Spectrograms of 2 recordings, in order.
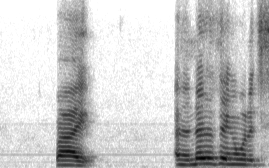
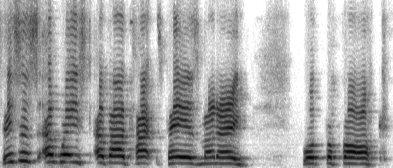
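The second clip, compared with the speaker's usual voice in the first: higher-pitched exasperated protest; indignant outburst; 5 semitones higher, 5 dB louder than usual. Real, not acted. Streamer breaking off from reading the article to protest, indignant outburst. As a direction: burst out in real indignation.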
